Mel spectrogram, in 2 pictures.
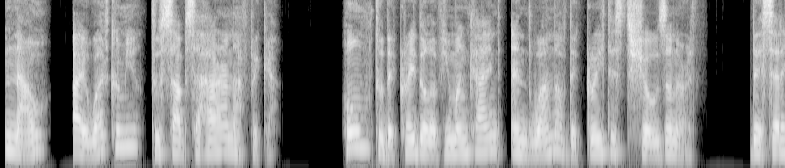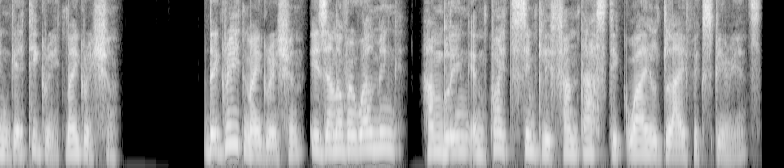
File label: ENGLISH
